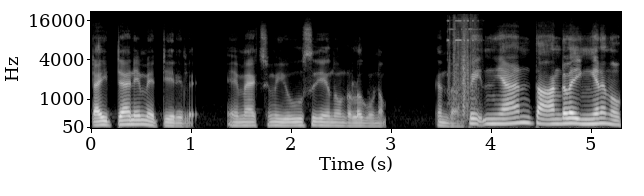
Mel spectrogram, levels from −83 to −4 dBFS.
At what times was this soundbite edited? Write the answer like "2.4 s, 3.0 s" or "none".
3.7 s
